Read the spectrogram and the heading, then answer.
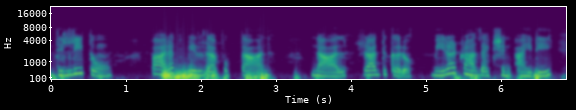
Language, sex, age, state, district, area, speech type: Punjabi, female, 18-30, Punjab, Hoshiarpur, rural, read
